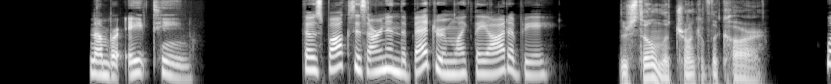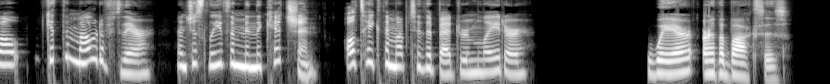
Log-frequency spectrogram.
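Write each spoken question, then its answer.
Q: Where are the boxes?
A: In the trunk of the car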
